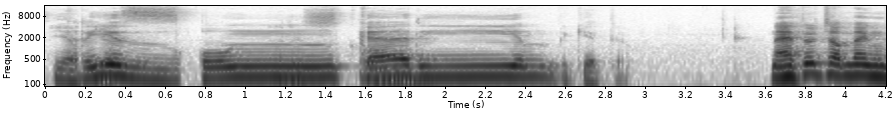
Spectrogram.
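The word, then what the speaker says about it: رزق كريم: rizqun Riz Ri Ri jadi kita tidak baca dengan rizqun Karim enggak gitu Oh iya iya kita baca tipis saja karena memang ini rnya kasrah dan dibacanya dengan tarqik atau tipis rizqu Karim begitu nah itu contoh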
